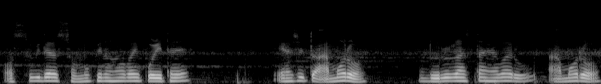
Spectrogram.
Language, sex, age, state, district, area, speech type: Odia, male, 18-30, Odisha, Balasore, rural, spontaneous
